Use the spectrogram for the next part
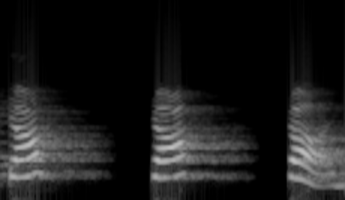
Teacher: मूर्धन्य जिसका उच्चारण मूर्धा से हो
